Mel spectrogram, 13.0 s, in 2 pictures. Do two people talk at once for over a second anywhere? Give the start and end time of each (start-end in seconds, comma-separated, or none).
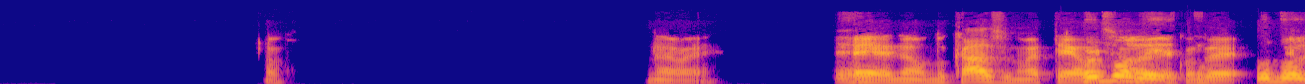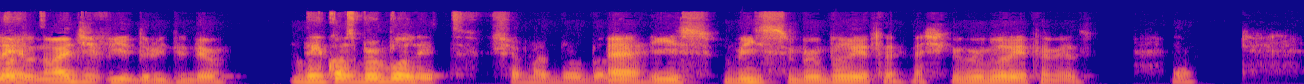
5.4-6.8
